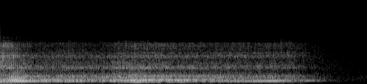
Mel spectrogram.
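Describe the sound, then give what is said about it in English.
A car engine runs with a steady, throaty hum that swells slightly as it pulls away, then fades out quickly as the vehicle drives off. No voices are heard. “Well, climb into my car”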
